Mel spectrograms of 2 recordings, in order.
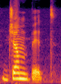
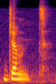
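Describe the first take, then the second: First: The ending is not a t sound. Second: The ending is a t sound. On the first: The speaker calls it wrong. "مش jumped" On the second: The speaker calls it right. "you make the t sound"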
